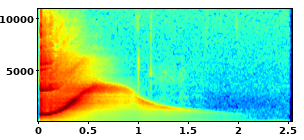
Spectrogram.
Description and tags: jaw harp13
Jaw harp sound
Recorded using an SM58, Tascam US-1641 and Logic Pro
